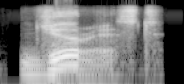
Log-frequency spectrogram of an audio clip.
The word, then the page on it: jurist: British English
